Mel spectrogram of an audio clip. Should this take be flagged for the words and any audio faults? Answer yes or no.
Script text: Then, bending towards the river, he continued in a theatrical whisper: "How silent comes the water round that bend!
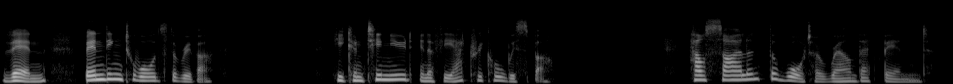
yes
